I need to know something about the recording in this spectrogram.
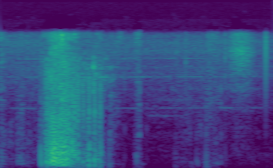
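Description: A short breathy puff of air into a close microphone, about half a second long, near the start, followed by a few faint ticks.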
